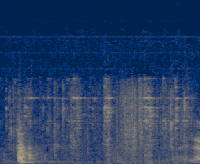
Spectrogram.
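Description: Metal wrist shackles being unlocked and worked open: a sharp metallic click about a quarter second in, then lighter clicking and rattling of the lock and cuffs.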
